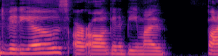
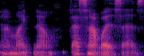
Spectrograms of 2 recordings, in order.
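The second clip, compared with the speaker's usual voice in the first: ordinary talk, nothing marked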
